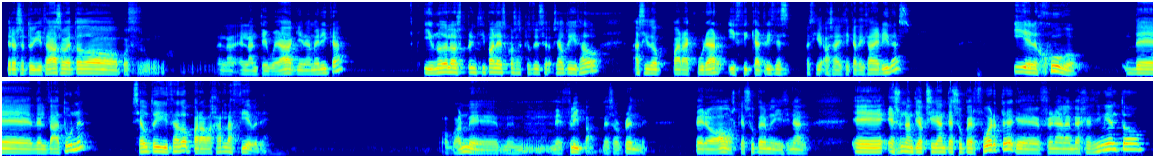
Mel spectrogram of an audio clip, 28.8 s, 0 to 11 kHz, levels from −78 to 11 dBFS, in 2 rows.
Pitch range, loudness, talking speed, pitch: 115-150 Hz, -26 LUFS, 150 wpm, 130 Hz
